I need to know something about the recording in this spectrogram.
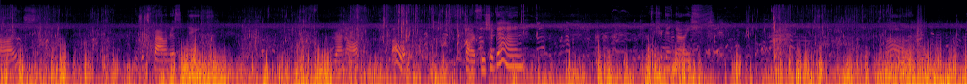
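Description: Bare feet splash through shallow water.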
